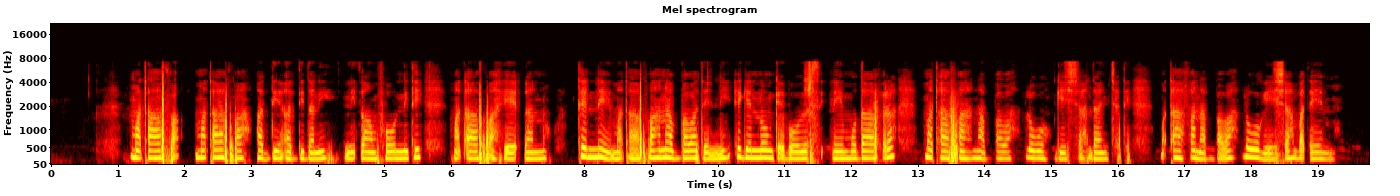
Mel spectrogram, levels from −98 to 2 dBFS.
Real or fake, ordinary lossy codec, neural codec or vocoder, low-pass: real; AAC, 32 kbps; none; 7.2 kHz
